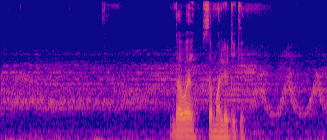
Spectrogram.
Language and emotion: Russian, neutral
